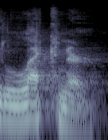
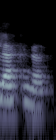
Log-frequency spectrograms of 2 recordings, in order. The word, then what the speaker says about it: Leochner: It's Leckner. Yeah, Leochner.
